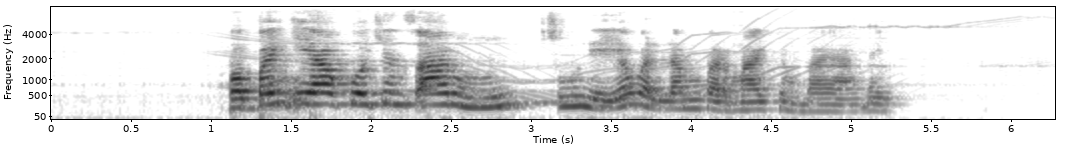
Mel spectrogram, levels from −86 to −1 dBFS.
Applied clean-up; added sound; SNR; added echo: neural separator model SepFormer DNS4.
